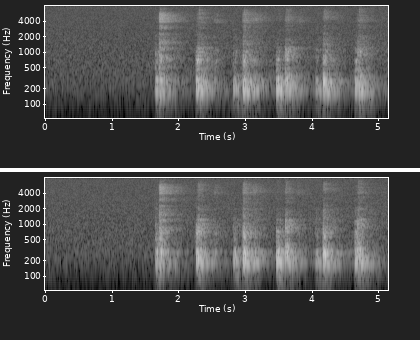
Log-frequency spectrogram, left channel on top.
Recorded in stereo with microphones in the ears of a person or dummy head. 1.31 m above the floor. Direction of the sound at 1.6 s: 10° left (ahead or behind).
